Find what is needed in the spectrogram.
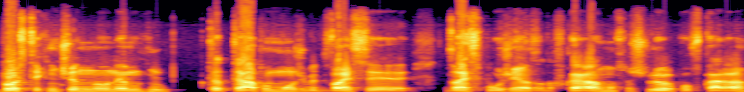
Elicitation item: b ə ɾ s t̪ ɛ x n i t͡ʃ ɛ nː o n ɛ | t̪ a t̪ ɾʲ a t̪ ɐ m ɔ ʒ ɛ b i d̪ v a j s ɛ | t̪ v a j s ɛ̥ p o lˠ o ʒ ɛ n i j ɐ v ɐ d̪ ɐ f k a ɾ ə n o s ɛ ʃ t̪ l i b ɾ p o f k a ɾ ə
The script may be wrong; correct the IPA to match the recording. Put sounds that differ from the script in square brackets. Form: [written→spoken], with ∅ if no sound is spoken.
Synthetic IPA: b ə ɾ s t̪ ɛ x n i t͡ʃ ɛ nː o n ɛ | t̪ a t̪ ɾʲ a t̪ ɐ m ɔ ʒ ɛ b i d̪ v a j s ɛ | [t̪→d̪] v a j s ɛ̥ p o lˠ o ʒ ɛ n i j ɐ [v→z] ɐ d̪ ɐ f k a ɾ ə n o s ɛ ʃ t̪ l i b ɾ p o f k a ɾ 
